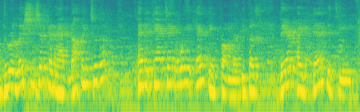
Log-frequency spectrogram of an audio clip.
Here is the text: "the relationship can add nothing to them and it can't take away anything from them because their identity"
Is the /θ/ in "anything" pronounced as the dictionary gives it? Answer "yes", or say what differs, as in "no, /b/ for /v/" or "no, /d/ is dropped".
yes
